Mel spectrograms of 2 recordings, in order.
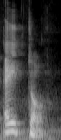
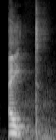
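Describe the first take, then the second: First: The word ends with an added vowel sound. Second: The word ends on a T consonant. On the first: The speaker calls it right. "You say eito" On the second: The speaker calls it wrong. "you can't say eight"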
